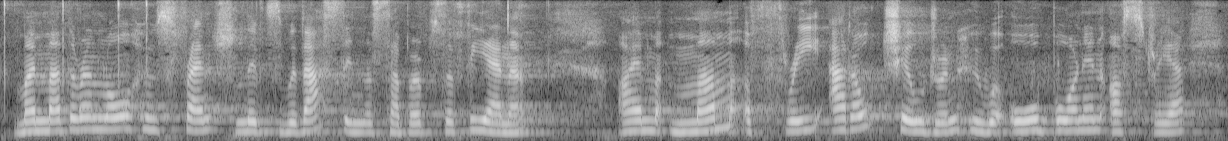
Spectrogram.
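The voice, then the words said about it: English accent. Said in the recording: “Where does this accent come from? Well, I'm English.”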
